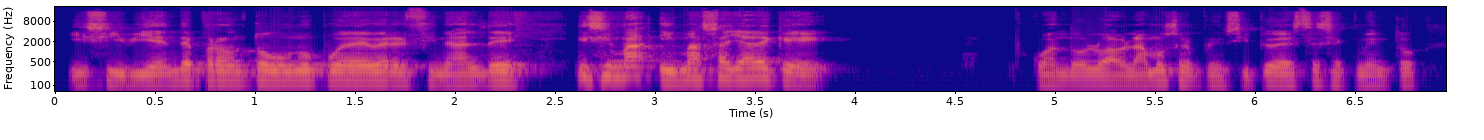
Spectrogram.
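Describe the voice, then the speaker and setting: In casual sports talk, a man with a Colombian Spanish accent co-hosts a podcast, speaking animatedly and often restarting his sentences. His voice is medium-pitched and somewhat dark, at a normal speed.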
